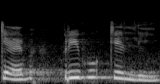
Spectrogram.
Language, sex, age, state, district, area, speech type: Goan Konkani, female, 18-30, Goa, Quepem, rural, spontaneous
